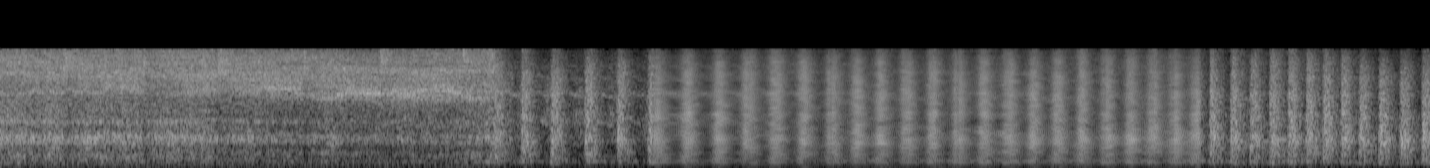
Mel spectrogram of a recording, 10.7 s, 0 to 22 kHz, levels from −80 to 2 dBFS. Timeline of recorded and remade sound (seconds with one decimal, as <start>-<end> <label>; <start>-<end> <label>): 0.0-4.9 recorded; 4.9-9.0 remade; 9.0-10.7 recorded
